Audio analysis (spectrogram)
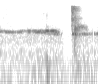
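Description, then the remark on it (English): A man, the speaker's uncle, whistles faintly in the background, holding a long steady note, pausing briefly, then sliding into another sustained note. No one speaks. “Can you hear my uncle whistling?”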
